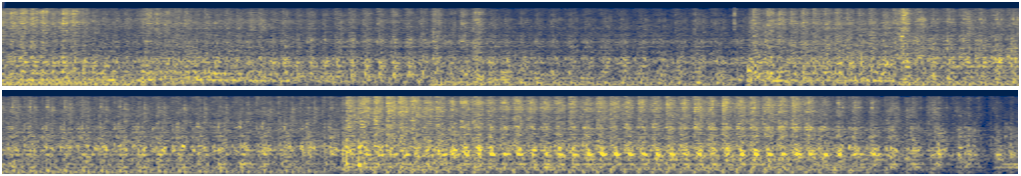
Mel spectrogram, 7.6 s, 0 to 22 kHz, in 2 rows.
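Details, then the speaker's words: STIHL BR550/600/700 two-stroke leaf blower: engine stumbles and sags when throttled instead of climbing to full speed; lean carburetor, fixed by turning out the H and L screws slightly. "hey guys just a quick video here on how to fix a bogging steel br 600 700 and 550"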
